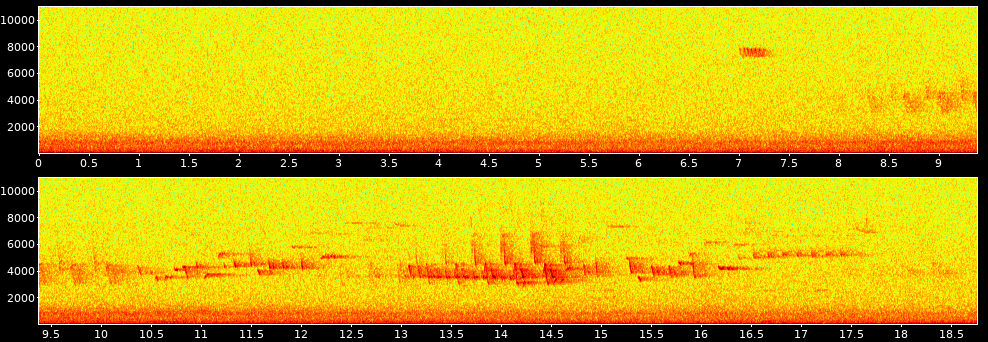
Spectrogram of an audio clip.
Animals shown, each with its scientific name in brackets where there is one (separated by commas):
Ovenbird (Seiurus aurocapilla), Brown Creeper (Certhia americana), Winter Wren (Troglodytes hiemalis)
